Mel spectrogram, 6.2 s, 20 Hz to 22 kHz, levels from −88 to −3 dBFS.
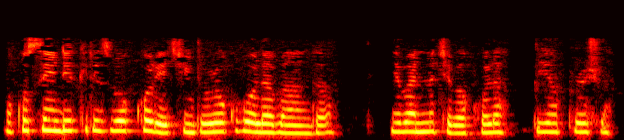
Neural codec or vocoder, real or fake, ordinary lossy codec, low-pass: none; real; MP3, 32 kbps; 7.2 kHz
